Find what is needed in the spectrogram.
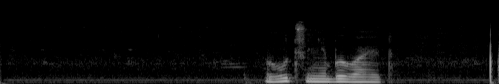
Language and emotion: Russian, neutral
